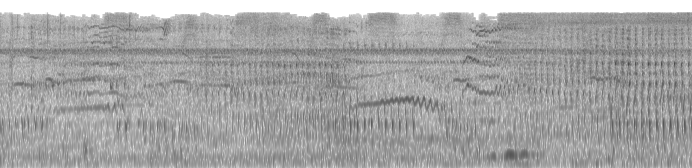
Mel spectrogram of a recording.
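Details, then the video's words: A herd of capybaras chatter in a fast, rattling purr of clicks, with a few thin whistles rising above, "singing" as they decide to go visit the male kept in a separate enclosure. "Amazing Sound of Capybaras Singing"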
